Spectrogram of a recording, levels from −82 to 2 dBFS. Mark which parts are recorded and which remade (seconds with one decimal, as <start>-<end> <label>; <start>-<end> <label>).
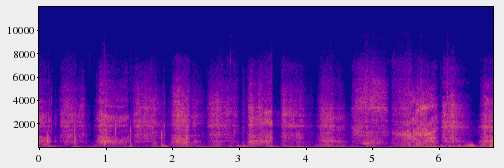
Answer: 0.0-1.5 recorded; 1.5-5.6 remade; 5.6-6.8 recorded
